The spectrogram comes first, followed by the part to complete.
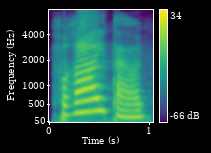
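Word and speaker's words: Freitag: فرايتاغ، فرايتاغ الجمعة.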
